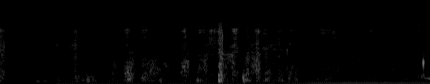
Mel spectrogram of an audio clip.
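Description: Near silence with faint, irregular scratchy ticks and clicks scattered through it, after a brief total audio dropout at the very start.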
